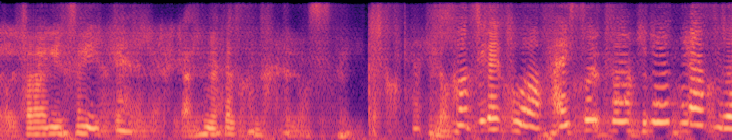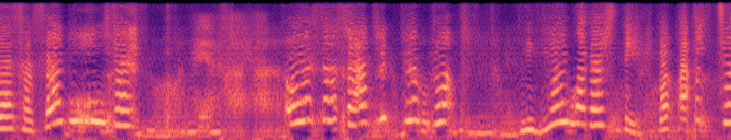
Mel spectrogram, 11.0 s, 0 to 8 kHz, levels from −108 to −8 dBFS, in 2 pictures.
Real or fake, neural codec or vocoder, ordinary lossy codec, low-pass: fake; codec, 16 kHz, 0.5 kbps, FreqCodec, smaller model; none; 7.2 kHz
